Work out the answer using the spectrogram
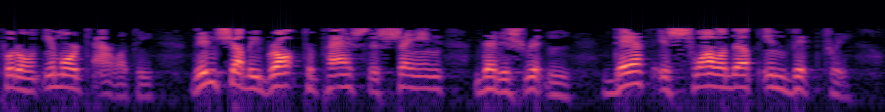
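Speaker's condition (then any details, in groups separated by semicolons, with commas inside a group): No condition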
